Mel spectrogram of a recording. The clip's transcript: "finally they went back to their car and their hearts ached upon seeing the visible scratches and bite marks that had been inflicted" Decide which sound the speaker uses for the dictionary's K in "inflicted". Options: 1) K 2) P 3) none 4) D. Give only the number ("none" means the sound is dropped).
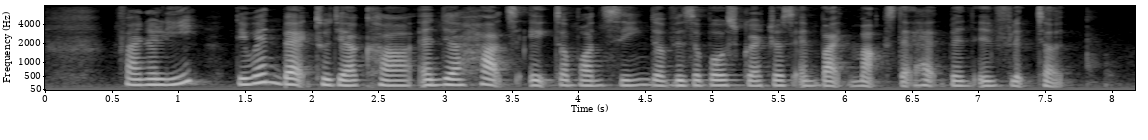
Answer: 1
